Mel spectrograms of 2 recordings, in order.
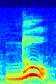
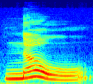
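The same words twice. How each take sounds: First: The vowel is a plain, flat o sound. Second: The vowel glides from o toward u. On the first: The speaker calls it wrong. "한국식으로는 그냥 no 어, 이렇게 많이들 이 말씀을 하시지만" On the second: The speaker calls it right. "진짜 영어 발음은 no 라고 발음이 난다"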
